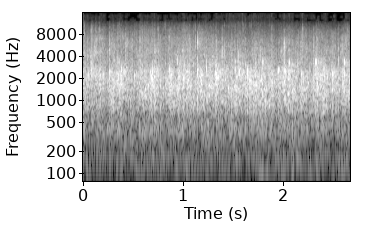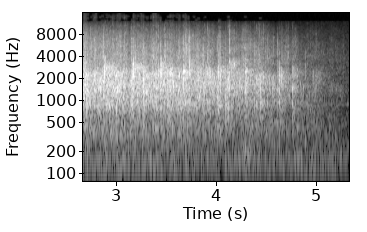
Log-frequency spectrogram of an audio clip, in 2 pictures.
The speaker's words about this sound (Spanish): ¿Le puede dar un fuerte aplauso a Dios por eso?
